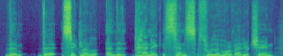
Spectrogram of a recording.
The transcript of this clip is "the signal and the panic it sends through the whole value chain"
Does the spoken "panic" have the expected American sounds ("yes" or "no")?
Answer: yes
